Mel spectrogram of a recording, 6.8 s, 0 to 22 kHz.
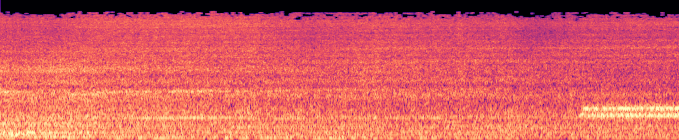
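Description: Keikyu 600-series electric train pulling away from the platform, its running noise easing as it recedes down the line. Near the end a two-note steady electronic tone starts up.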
